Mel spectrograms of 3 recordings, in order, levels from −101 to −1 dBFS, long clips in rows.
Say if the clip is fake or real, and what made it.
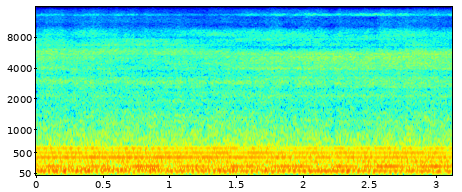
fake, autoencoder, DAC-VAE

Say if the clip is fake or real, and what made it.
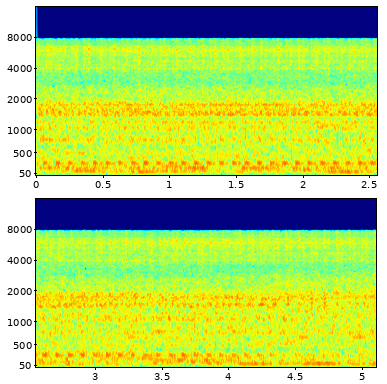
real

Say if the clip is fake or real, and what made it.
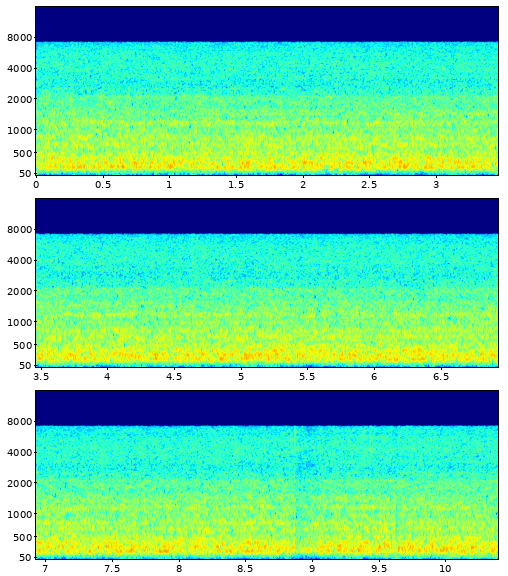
fake, autoencoder, DAC-VAE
